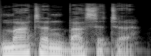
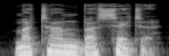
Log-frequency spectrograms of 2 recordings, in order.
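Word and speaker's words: מתן בסתר: The Hebrew word that defines what is happening to you is Matan Baseter. Pronounce it with me in a low voice. Matan Baseter.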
